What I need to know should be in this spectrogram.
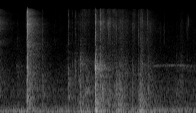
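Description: Tape rips off a cardboard box.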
